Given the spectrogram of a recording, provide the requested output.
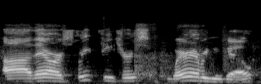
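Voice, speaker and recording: A man from Argentina chatting casually as a guest, speaking in a measured, dry way while driving. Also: a little high, a bit bright. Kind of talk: casual chat. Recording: dull lo-fi sound.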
